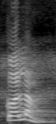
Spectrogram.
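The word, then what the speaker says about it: calm: गुजिबा which letter is silent in the word कलम इन pronunciation त कलम रे कलम पढ़ूचे नो साउंड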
